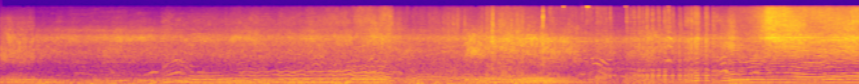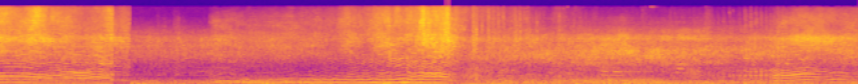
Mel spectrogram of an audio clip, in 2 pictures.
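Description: A dirt bike engine revs loudly, rising and falling in pitch.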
